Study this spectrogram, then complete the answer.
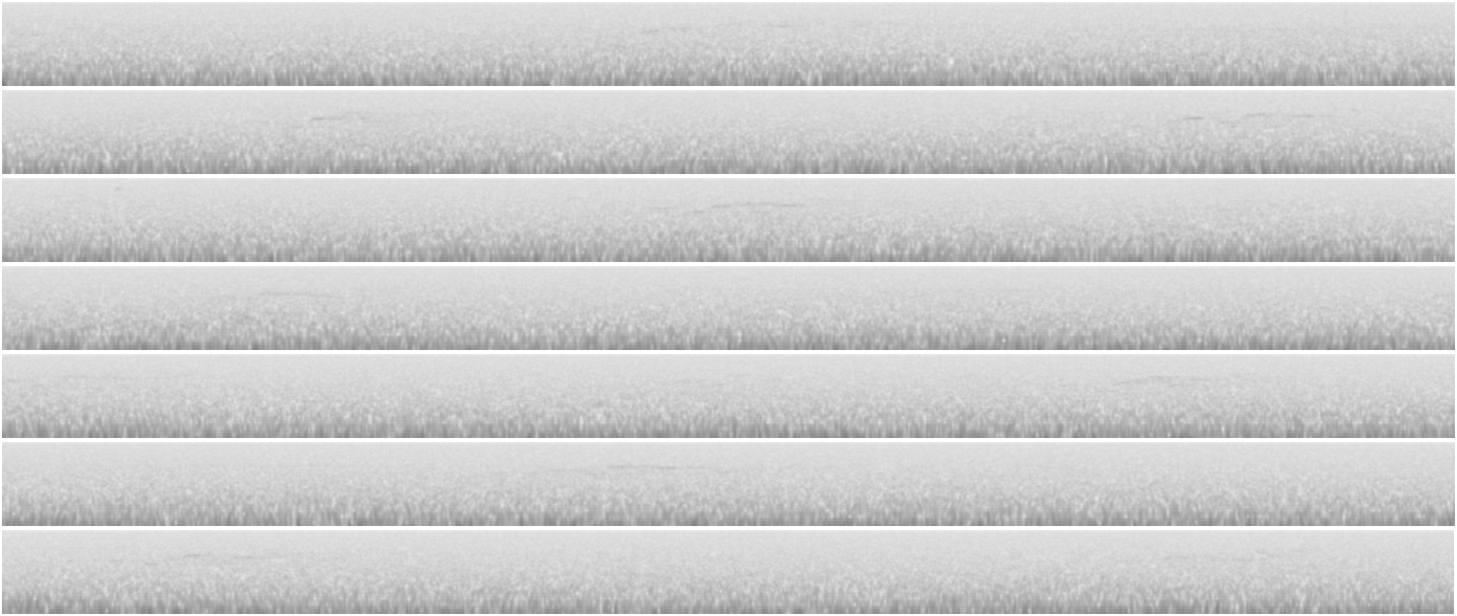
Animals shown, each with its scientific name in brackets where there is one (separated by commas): Swainson's Thrush (Catharus ustulatus), Ovenbird (Seiurus aurocapilla)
